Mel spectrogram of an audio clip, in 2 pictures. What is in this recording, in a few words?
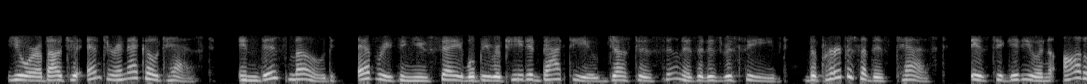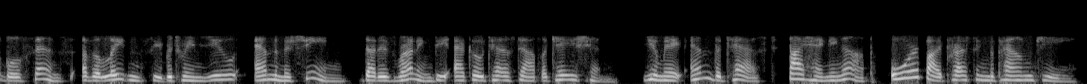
Echo Test; Asterisk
